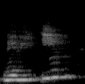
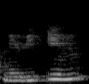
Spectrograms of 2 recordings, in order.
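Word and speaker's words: נביאים: que por supuesto que no es ni una I ni una M es una letra hebrea pero se pronuncia Im Entonces nevi es profeta neviim son los profetas Entonces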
